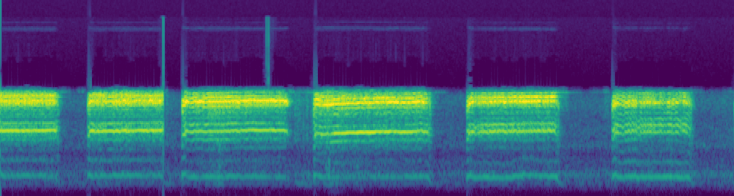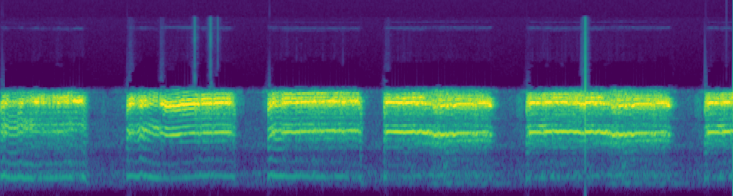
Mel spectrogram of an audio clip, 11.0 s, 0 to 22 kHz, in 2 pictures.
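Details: Juvenile peregrine falcon, noisy, with an adult at Wałbrzych, Poland, August 2022: around eleven grating screams in steady succession, some wavering in pitch, each close to a second long.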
